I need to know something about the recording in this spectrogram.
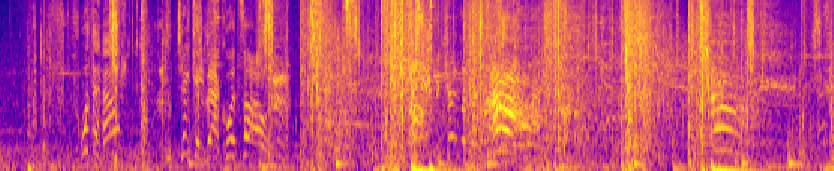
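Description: A man shouts angrily nearby.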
